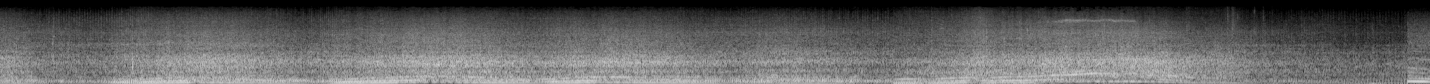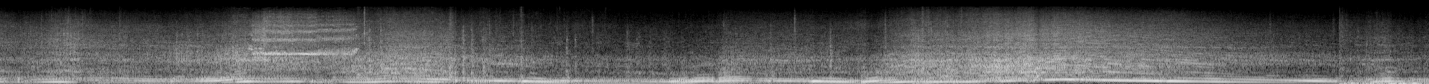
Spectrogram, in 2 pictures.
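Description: Off-road 4x4's engine revving up and down again and again, a rise and fall every couple of seconds, as it is driven through rough terrain. A brief high-pitched squeal comes about two-thirds of the way through.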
